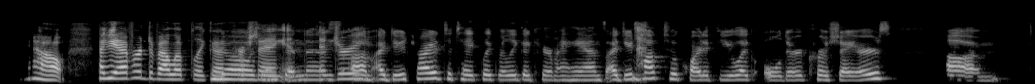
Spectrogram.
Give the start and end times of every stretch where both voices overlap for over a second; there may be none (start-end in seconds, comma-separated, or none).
2.1-3.7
